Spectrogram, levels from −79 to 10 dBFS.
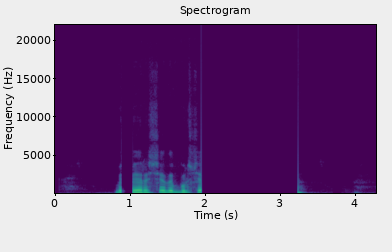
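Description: At 0.89 s the speech stops dead for about 156 ms, then resumes where it left off. This is a gap at a join of encoded pieces, where encoder delay and end padding were left untrimmed. From 1.96 to 3.25 s there is an audio dropout to silence lasting 1.29 s. The signal falls to silence with no room tone, likely because the input was lost. At 3.71 s a second join gap of about 128 ms opens, with smeared edges.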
